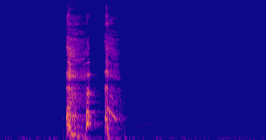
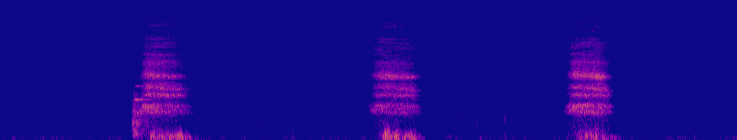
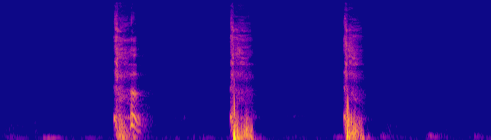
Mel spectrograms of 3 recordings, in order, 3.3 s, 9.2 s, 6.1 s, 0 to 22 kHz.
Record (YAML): cough_length: 3.3 s
cough_amplitude: 6869
cough_signal_mean_std_ratio: 0.27
exhalation_length: 9.2 s
exhalation_amplitude: 1748
exhalation_signal_mean_std_ratio: 0.39
three_cough_length: 6.1 s
three_cough_amplitude: 32768
three_cough_signal_mean_std_ratio: 0.21
survey_phase: beta (2021-08-13 to 2022-03-07)
age: 45-64
gender: Female
wearing_mask: 'No'
symptom_runny_or_blocked_nose: true
smoker_status: Current smoker (1 to 10 cigarettes per day)
respiratory_condition_asthma: false
respiratory_condition_other: false
recruitment_source: REACT
submission_delay: 3 days
covid_test_result: Negative
covid_test_method: RT-qPCR
influenza_a_test_result: Unknown/Void
influenza_b_test_result: Unknown/Void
